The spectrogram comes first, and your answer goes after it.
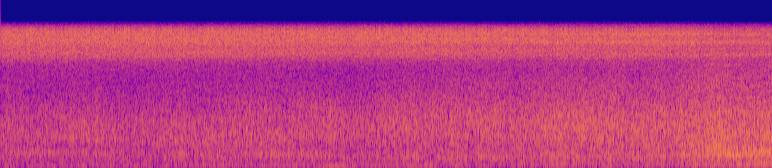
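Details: Cicadas droning in a dense, unbroken high-pitched buzz that holds steady for the whole stretch, with a faint low hum underneath.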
